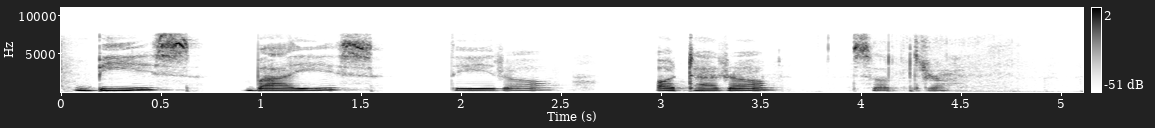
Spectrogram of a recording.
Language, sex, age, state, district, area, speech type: Nepali, female, 18-30, West Bengal, Kalimpong, rural, spontaneous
